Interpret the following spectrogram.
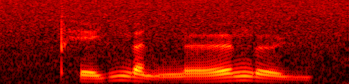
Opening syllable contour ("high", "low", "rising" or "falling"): rising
